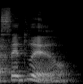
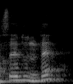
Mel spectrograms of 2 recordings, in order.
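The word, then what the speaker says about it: Seydoux: 근데 스칼렛 요한슨은 수정이 안 되고, 그리고 레아 세이두도 원래는 레아 세두예요. 발음상은 세두인데 레아 세이두에서 안 바뀌거든요.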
